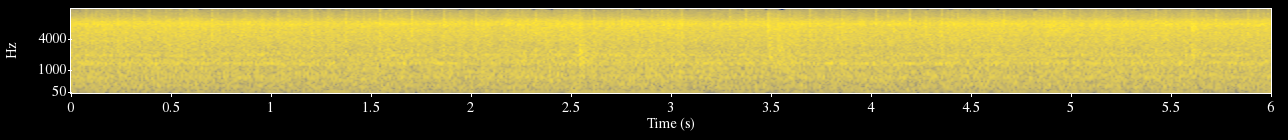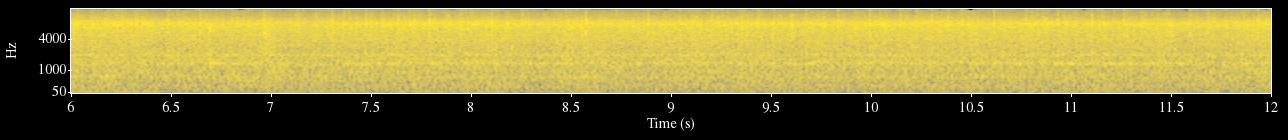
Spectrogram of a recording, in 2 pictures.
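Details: Engine started after the vacuum lines, air filter and cover were refitted, to listen for hissing air leaks; steady even idle with no misses, ticks or hissing. Normal, settled idle.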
